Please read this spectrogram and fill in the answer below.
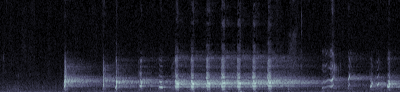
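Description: Hunter's Woodhaven Ninja Half Venom diaphragm mouth call blown in a run of hen-turkey yelps, starting about a second in at about two or three yelps a second, with a short break near the end.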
